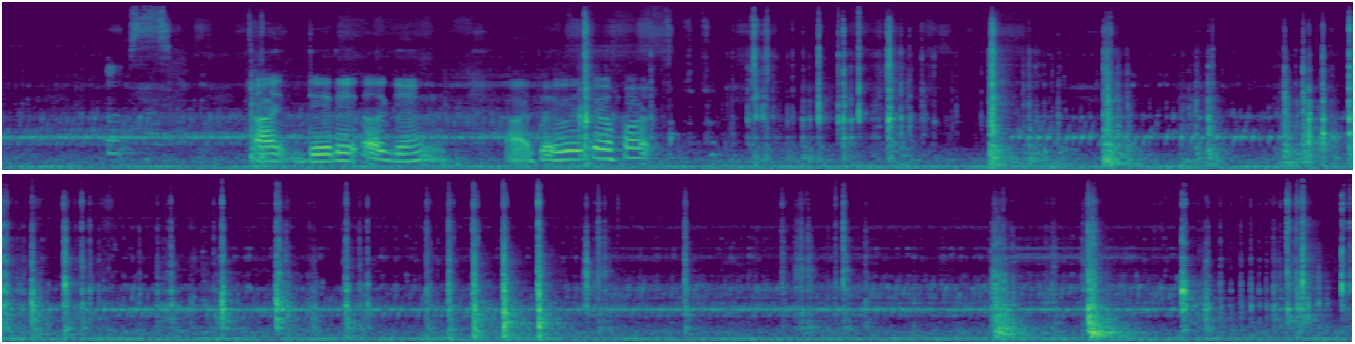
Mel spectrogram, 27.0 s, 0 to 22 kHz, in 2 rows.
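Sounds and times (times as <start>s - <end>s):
faint steady hum: 0.0s - 27.0s
objects knocking and clattering: 25.3s - 27.0s.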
